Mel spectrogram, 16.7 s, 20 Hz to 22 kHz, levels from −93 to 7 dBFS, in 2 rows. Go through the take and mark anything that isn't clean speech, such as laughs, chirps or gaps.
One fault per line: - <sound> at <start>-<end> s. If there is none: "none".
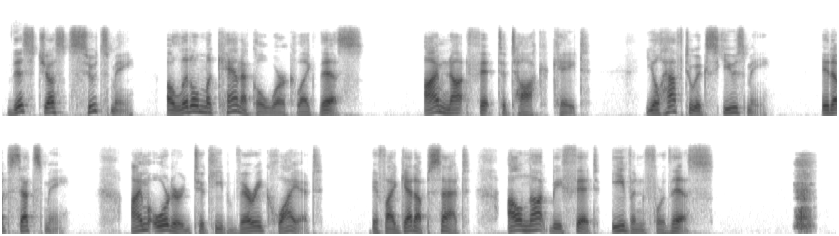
- sniff at 16.3-16.5 s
